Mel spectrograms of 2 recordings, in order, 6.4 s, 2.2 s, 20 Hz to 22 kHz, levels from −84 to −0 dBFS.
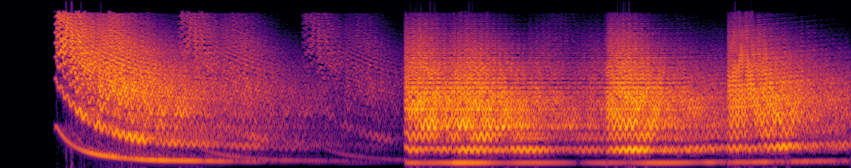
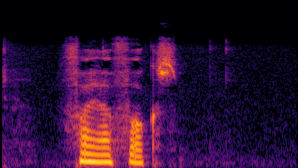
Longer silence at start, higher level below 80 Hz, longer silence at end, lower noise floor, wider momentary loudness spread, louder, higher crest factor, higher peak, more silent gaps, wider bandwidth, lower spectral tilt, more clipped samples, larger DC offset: about the same, 0.4 s vs 0.5 s; second, -68 dBFS vs -58 dBFS; second, 0 s vs 0.9 s; second, -36 dBFS vs -59 dBFS; about the same, 22 LU vs 20 LU; first, -12 LUFS vs -17 LUFS; about the same, 16 dB vs 16 dB; about the same, 0 dBFS vs -2 dBFS; neither; first, over 20 kHz vs 9 kHz; second, 0 dB/octave vs -6 dB/octave; neither; neither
